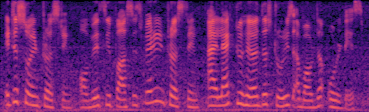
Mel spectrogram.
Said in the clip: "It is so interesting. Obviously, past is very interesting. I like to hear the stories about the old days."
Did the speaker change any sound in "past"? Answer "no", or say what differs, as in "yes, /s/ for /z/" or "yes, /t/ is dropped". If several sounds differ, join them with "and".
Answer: yes, /t/ is dropped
